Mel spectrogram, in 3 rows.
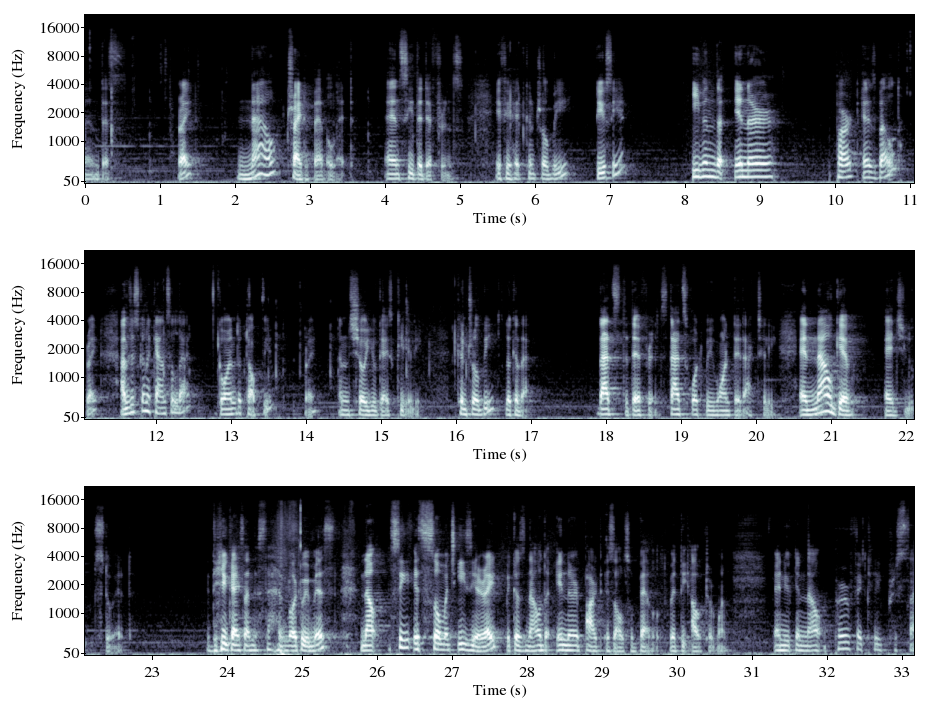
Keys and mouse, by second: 0.0 alt+shift+click, 0.8 middle click, 2.3 middle click, 2.8 shift+middle click, 3.7 middle click, 4.7 middle click, 5.6 ctrl+b, 12.4 alt+middle click, 13.1 alt+middle click, 13.7 shift+middle click, 14.4 shift+middle click, 16.0 ctrl+b.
